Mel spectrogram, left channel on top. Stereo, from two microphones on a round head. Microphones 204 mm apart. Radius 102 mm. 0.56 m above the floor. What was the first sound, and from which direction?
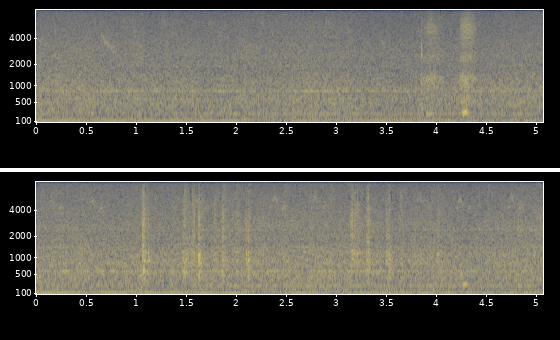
Only background noise.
